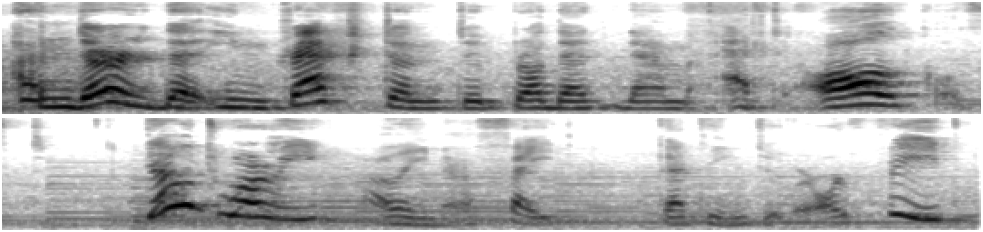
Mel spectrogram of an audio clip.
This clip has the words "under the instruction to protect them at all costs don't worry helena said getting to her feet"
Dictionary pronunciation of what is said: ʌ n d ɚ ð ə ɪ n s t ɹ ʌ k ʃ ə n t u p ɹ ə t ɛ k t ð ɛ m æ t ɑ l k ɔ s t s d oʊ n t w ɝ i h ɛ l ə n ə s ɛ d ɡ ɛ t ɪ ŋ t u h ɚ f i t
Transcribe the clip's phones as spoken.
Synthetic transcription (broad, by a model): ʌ n d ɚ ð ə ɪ n t ɹ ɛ k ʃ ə n t u p ɹ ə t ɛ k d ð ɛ m æ t ɑ l k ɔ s t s d oʊ n t w ɝ i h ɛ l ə n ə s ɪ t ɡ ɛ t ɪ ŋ t u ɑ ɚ f i t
